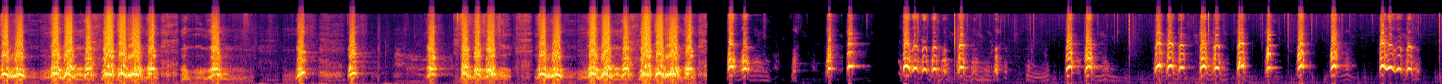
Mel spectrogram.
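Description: A small dog barking in fast, loud runs. About halfway through the barking breaks off and, after a short quiet gap, comes back as sparser, higher-pitched yapping barks.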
